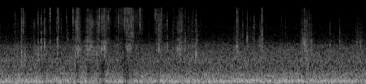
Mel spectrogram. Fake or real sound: real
